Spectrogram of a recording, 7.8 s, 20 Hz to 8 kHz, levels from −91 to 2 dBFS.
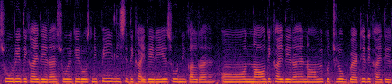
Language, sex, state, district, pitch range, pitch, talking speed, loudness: Hindi, female, Uttar Pradesh, Etah, 235-255 Hz, 240 Hz, 250 wpm, -27 LUFS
